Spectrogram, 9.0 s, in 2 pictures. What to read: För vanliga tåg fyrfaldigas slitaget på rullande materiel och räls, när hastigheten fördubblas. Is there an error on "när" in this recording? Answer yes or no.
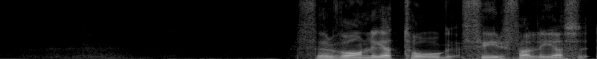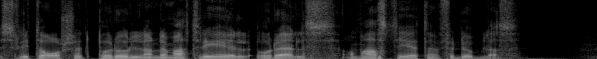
yes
